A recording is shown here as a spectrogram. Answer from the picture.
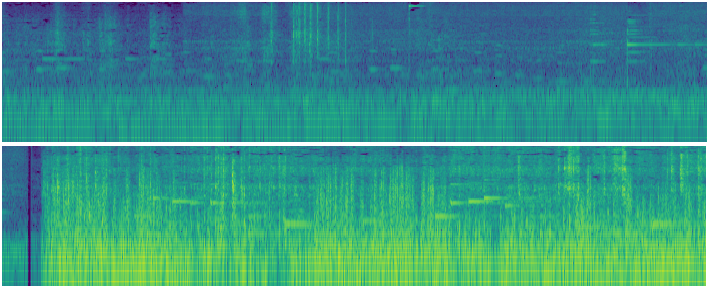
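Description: Soft background music, then, about seven seconds in, a sudden loud, dense clatter of knocks: hammer blows on a frozen pipe and cylinders of ice tumbling out onto a pile.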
